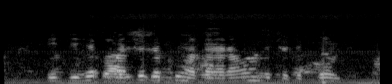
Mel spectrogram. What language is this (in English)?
Kinyarwanda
